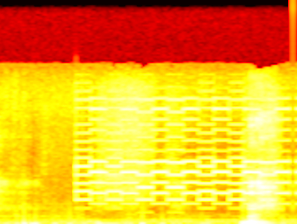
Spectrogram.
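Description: Mobile phone ringing with an electronic ringtone: a quick beeping melody of high, stepping tones that starts a little over half a second in.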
